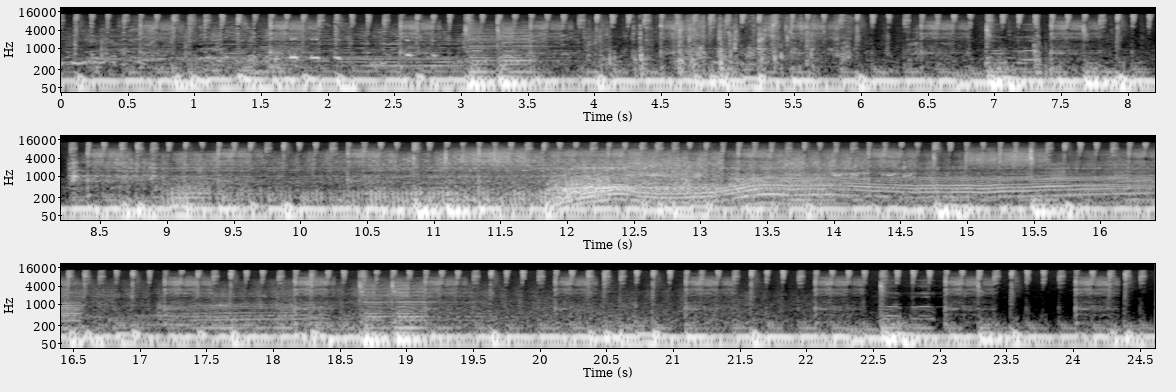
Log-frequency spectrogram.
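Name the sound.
car engine running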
